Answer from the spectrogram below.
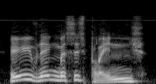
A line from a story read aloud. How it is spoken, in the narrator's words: said Nanny cheerfully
